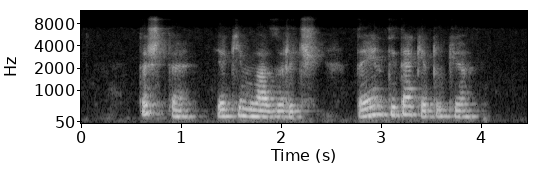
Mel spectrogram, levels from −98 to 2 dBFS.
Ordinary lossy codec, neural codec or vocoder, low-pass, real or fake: Opus, 16 kbps; none; 7.2 kHz; real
